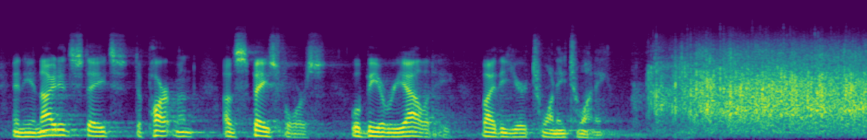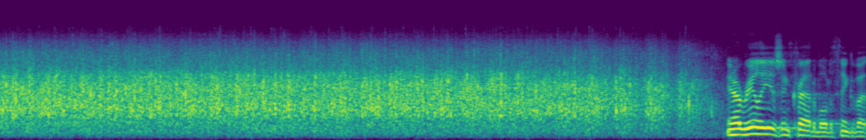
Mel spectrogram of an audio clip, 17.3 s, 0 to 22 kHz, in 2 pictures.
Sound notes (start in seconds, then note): 6.4 applause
